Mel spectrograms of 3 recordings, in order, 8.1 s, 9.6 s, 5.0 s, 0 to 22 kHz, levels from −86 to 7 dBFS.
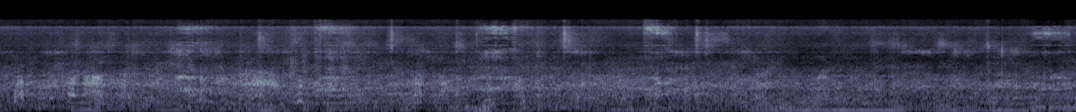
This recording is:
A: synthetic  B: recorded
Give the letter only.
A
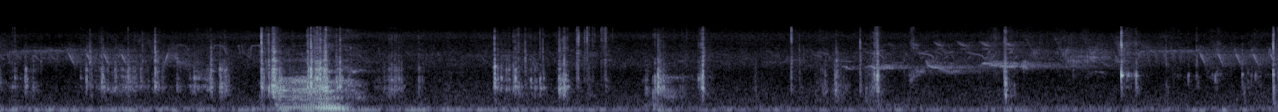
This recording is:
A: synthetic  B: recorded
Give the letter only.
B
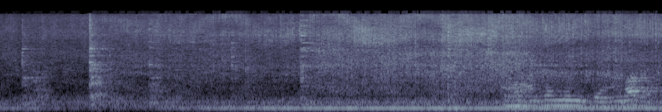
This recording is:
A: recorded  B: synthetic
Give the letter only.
A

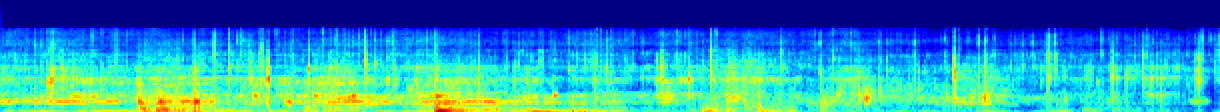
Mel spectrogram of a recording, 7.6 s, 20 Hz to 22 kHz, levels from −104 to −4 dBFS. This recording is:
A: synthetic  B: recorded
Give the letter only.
A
